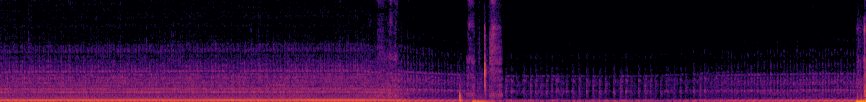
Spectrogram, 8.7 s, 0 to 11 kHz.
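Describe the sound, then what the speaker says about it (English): A boat engine idles in the Russian Fishing 4 game, a steady low drone for about four seconds, then cut off with a couple of clunks, leaving a quieter low hum that swells slightly toward the end. "I'm going to stop the engine."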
